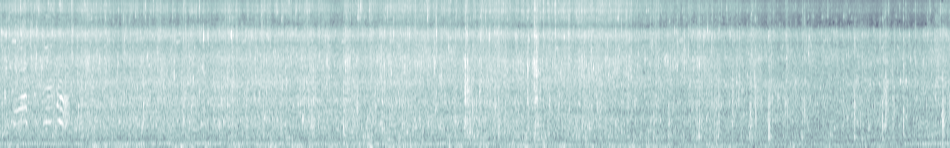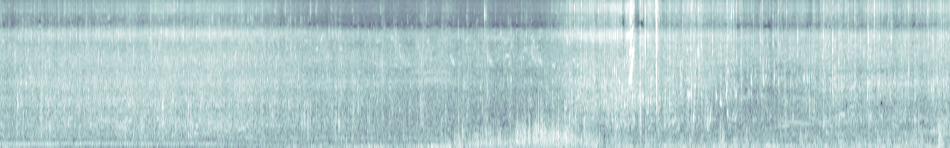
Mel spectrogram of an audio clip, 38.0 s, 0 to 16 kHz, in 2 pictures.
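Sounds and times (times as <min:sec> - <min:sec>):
faint ticks and splashes: 0:00.0 - 0:38.0
small waves lapping: 0:00.0 - 0:38.0
wind rumbling on microphone: 0:24.6 - 0:38.0.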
